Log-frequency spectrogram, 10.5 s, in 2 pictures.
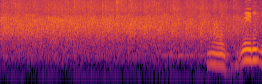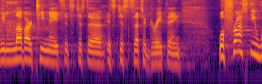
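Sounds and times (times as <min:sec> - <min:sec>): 
applause: 0:00.0 - 0:06.1
speech: 0:04.1 - 0:10.4.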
